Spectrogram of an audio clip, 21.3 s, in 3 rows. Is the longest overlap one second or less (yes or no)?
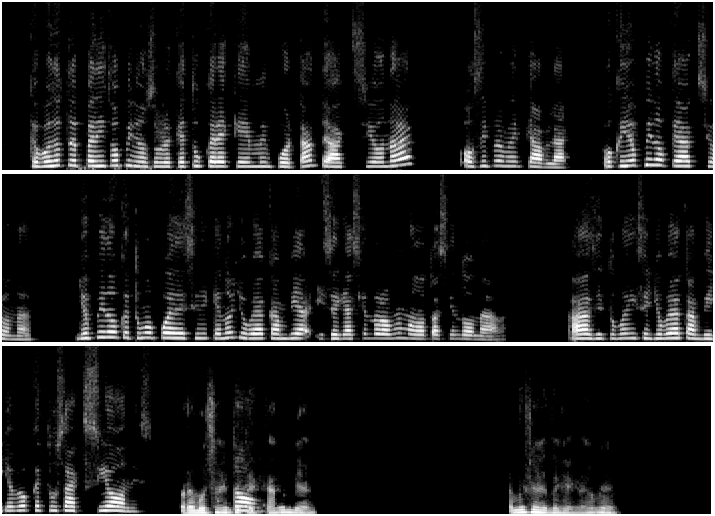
yes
